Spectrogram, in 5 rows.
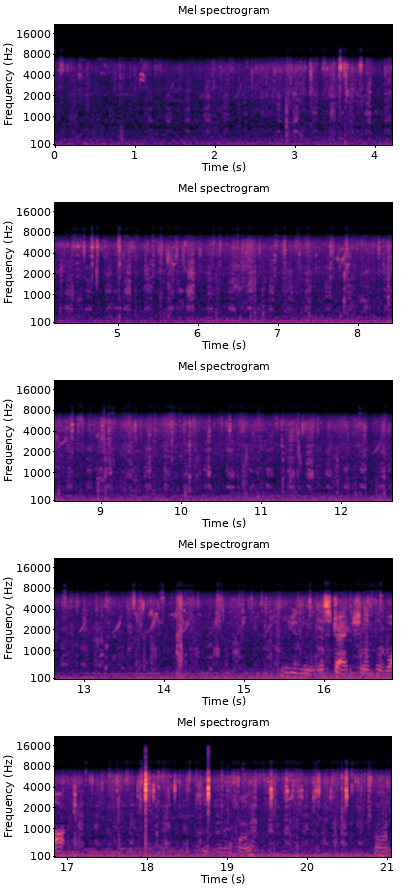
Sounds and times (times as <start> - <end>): Canidae, dogs, wolves: 0.0 - 21.0
Dog: 0.0 - 21.0.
